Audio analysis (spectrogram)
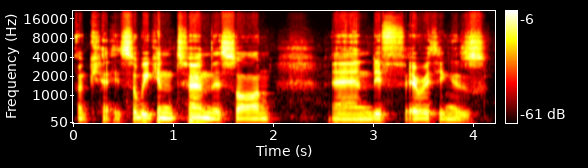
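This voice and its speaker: Very low-pitched, sharp-edged man, offhand tutor. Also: measured pace. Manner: laid-back, offhand, slangy. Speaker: software tutorial instructor. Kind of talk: casual screencast walkthrough, thinking aloud.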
